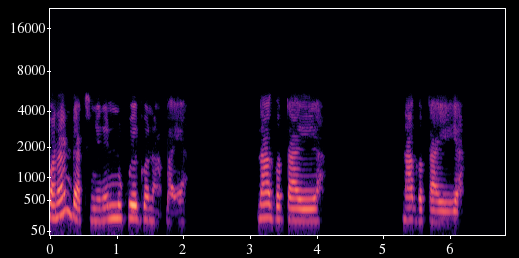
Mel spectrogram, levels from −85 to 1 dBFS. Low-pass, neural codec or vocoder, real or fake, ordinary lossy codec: 5.4 kHz; none; real; Opus, 24 kbps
